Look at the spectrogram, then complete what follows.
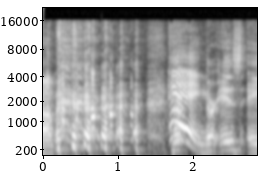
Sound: laughs

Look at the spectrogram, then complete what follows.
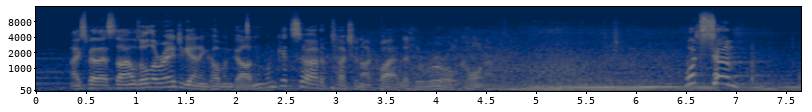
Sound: none

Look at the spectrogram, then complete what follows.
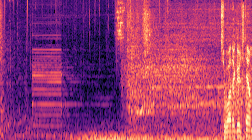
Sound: rumbling turns to Suctioning

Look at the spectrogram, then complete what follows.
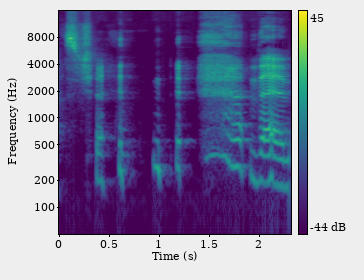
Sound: laughing

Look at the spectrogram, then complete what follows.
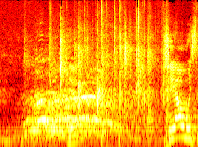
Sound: audience cheers

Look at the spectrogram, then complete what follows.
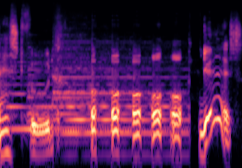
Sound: laughs

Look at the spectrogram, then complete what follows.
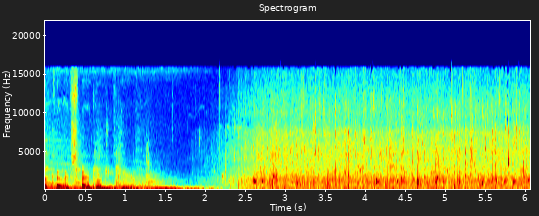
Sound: raindrops

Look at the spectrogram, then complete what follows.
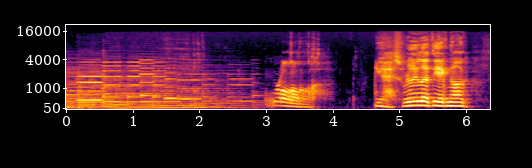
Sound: sips loudly

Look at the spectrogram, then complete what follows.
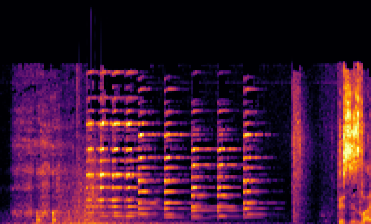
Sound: yandere laugh; Light's weird fucking ringtone

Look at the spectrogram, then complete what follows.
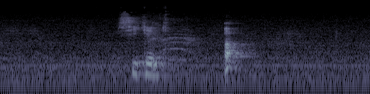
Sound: baby cries

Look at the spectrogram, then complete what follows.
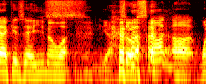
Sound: laughs

